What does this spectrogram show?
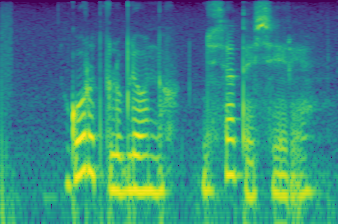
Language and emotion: Russian, neutral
